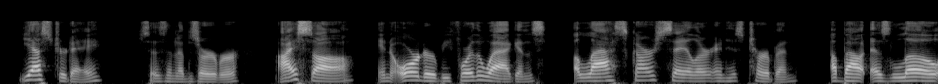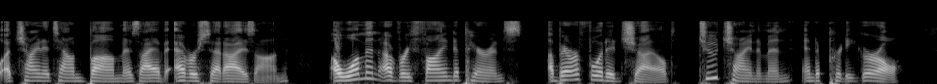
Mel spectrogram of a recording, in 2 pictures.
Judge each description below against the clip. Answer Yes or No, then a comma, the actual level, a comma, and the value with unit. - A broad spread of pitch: No, average, 3.7 semitones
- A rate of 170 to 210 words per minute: No, average, 140 wpm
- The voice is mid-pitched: Yes, medium, 160 Hz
